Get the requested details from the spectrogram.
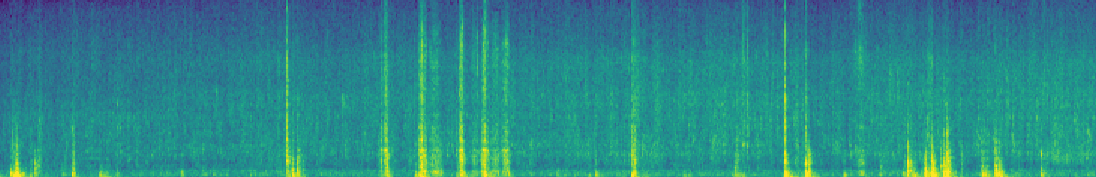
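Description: A chisel scrapes and chips at wood in short bursts.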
